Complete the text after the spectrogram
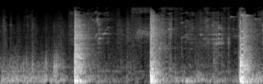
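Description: Boxing gloves land punches with heavy thuds.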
